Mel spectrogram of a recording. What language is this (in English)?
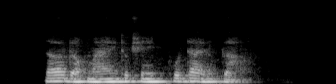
Thai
